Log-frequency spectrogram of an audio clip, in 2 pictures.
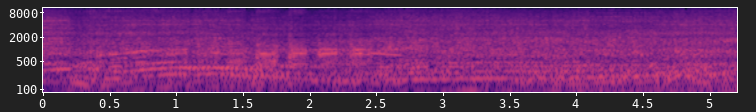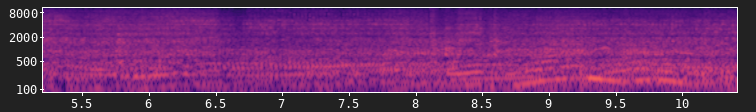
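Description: Several four-cylinder demolition derby cars revving hard, their engine pitches rising and falling over one another, with a few knocks of cars ramming each other about two seconds in.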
